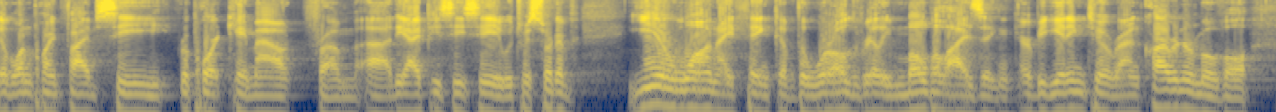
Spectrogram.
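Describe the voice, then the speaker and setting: A man with an American accent, medium pitch, and a moderate pace. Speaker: panel moderator. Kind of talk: panel discussion. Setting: stage with audience.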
